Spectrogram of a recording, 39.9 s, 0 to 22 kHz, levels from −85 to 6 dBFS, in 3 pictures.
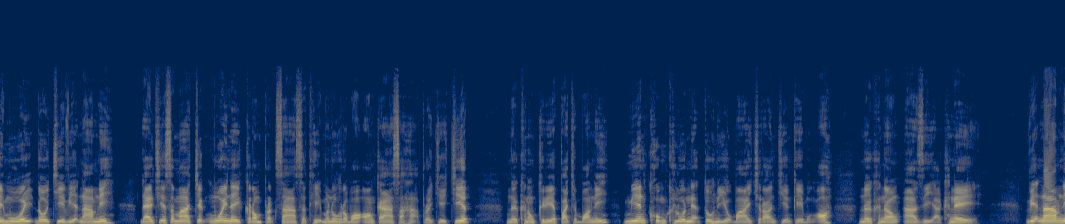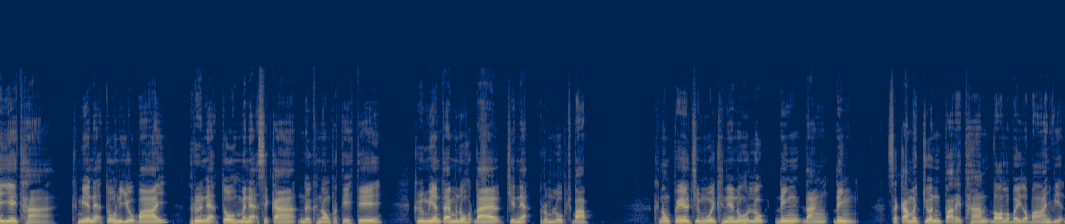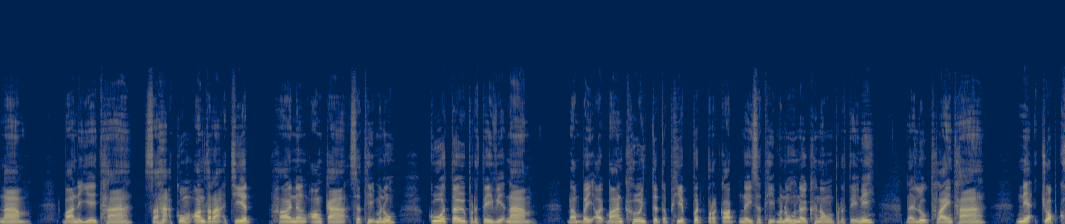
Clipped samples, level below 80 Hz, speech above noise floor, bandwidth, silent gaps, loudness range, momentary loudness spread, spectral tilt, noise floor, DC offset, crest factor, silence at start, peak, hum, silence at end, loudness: under 0.1%; -74 dBFS; 51 dB; 14 kHz; none; 4 LU; 10 LU; -5.5 dB/octave; -72 dBFS; under 0.1%; 18 dB; 0 s; -4 dBFS; none; 0 s; -22 LUFS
